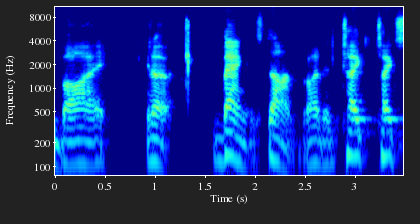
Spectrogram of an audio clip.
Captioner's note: fingers clicking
